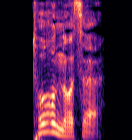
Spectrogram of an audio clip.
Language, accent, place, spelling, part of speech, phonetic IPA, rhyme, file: German, Germany, Berlin, Turnusse, noun, [ˈtʊʁnʊsə], -ʊʁnʊsə, De-Turnusse.ogg
- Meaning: nominative/accusative/genitive plural of Turnus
